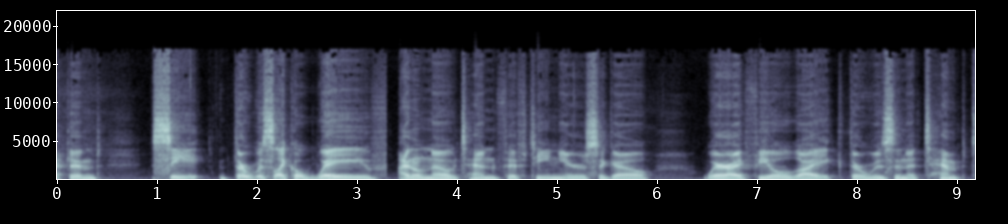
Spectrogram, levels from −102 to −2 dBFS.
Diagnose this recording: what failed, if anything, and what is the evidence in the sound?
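Crude rate conversion at the sample-format conversion stage, present throughout the speech. A gritty, inharmonic fizz rides on the louder and brighter syllables, with the added error sitting only about 20 dB below the signal. It fits a 48 kHz to 44.1 kHz change made by simply picking the nearest sample, with no interpolation filter. That drops samples in a pattern fixed by the ratio of the two rates, and the resulting error folds into shifted, inharmonic copies of the speech.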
